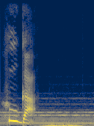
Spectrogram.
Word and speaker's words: hygge: And finally, embrace the Danish concept of hygge, pronounced hygge.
